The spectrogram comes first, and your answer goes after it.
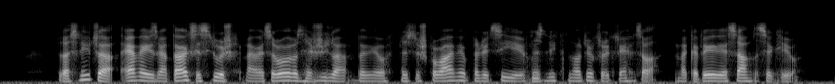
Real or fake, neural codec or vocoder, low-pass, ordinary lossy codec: fake; autoencoder, 22.05 kHz, a latent of 192 numbers a frame, VITS, trained on many speakers; 7.2 kHz; none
